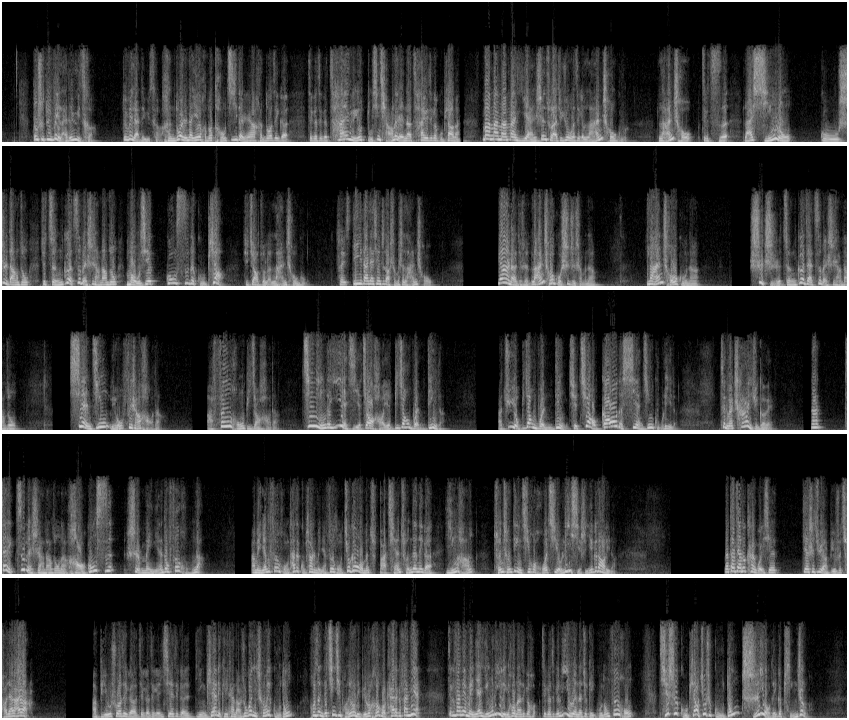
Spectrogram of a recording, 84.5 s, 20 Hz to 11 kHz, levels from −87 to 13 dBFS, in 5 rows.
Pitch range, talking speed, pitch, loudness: 145-235 Hz, 260 characters per minute, 180 Hz, -18 LUFS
